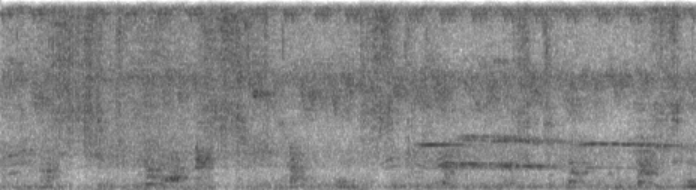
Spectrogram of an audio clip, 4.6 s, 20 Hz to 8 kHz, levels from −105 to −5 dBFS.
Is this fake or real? real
